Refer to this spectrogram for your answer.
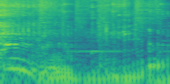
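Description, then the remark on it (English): A tiger roars angrily, a loud, deep growling rumble that holds steady for a couple of seconds with no talking over it. “The tiger was angrier than ever.”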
